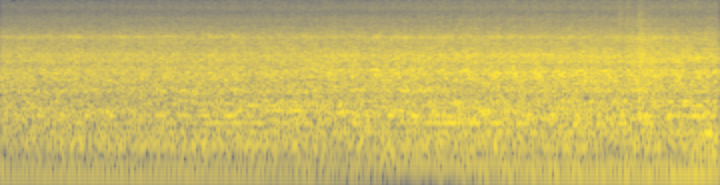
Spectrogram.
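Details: Tuned diesel truck with stock transmission at idle: even clatter and steady rumble, no knocks, misses or hiss; no leaks found, sounds healthy and settled.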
